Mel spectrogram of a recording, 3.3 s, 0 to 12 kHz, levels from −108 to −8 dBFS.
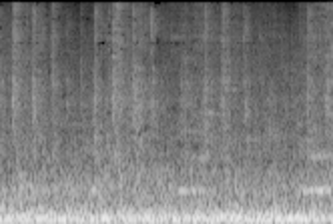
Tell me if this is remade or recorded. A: remade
